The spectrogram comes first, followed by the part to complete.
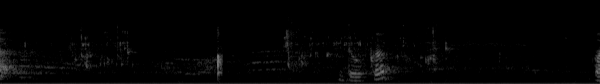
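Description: Water poured from a plastic cup into a glass bowl of semolina, faint splashing and glugging in a few short spurts, with a sharp tick about two seconds in.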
